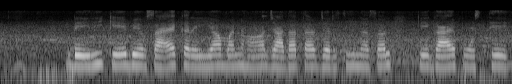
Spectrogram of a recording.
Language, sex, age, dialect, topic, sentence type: Chhattisgarhi, female, 25-30, Western/Budati/Khatahi, agriculture, statement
